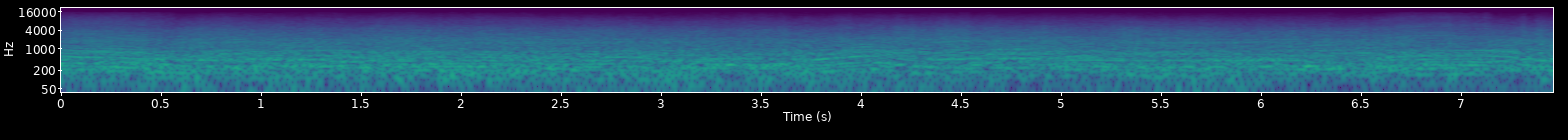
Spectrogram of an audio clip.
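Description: Race cars roll up to the start line for a Crandon Dash, engines rumbling and revving in a constant loud drone with tires working, several vehicles blended together at close range.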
